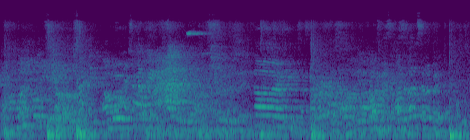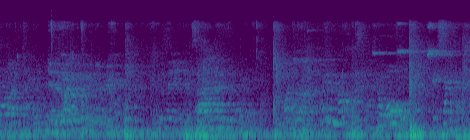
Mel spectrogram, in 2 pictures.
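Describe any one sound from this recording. A volleyball thuds as players strike it.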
